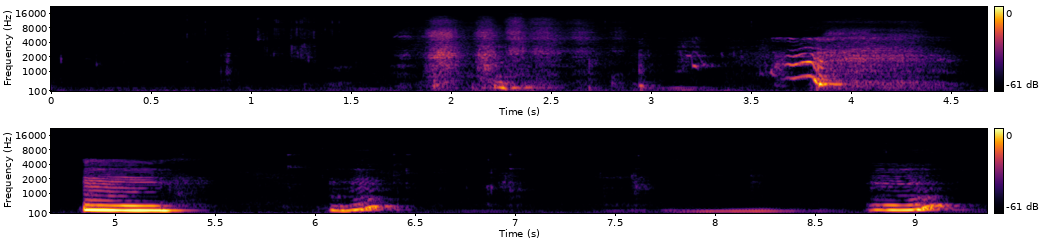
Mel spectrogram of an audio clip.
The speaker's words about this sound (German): Ich hoffe so sehr, dass man das Kauen nicht so doll hört. Ich würde ausrasten.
